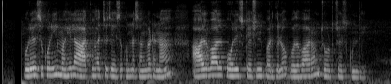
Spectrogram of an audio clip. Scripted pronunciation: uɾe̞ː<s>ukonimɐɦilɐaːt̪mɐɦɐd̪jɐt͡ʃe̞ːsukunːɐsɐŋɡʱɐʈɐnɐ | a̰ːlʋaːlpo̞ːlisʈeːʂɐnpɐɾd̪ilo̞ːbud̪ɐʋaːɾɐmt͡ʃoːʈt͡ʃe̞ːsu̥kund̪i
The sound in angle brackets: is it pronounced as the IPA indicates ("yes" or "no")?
yes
